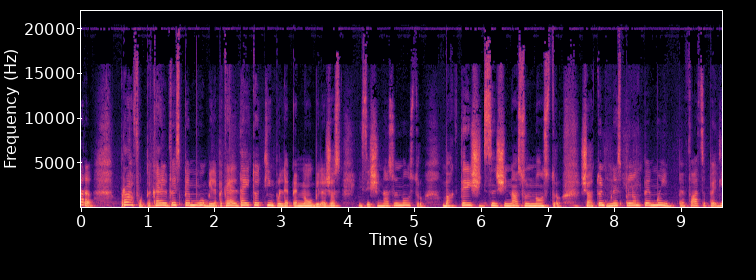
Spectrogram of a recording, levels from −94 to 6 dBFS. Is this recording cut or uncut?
cut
